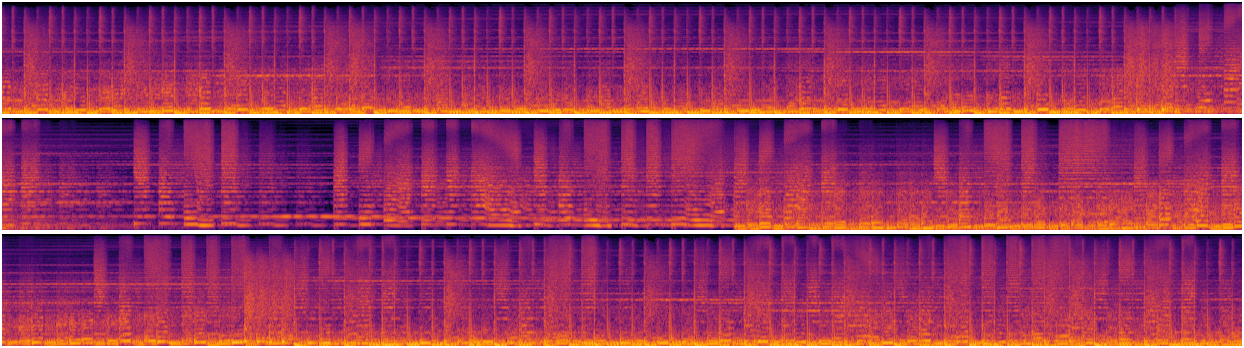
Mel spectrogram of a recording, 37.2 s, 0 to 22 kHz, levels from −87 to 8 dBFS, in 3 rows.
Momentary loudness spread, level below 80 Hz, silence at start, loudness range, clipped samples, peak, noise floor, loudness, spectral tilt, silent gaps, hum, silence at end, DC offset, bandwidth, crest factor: 8 LU; -18 dBFS; 0 s; 8 LU; under 0.1%; -2 dBFS; -34 dBFS; -16 LUFS; -5.5 dB/octave; none; none; 0 s; under 0.1%; over 20 kHz; 12 dB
